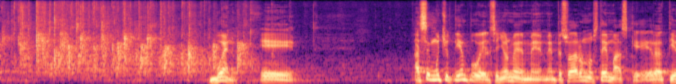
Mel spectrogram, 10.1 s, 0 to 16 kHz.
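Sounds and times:
crowd applauding: 0.0 - 4.2
speech: 3.2 - 4.5, 6.2 - 10.1.

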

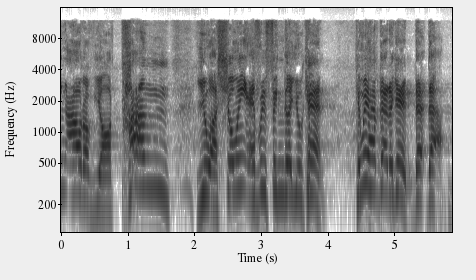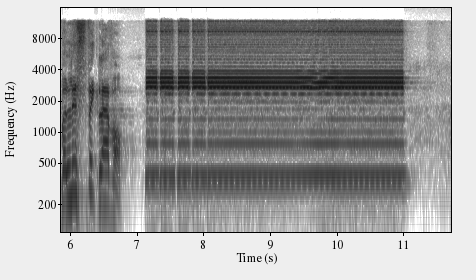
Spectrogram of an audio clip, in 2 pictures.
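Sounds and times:
speech: 0.1 - 6.9
laughter: 0.3 - 5.5, 10.8 - 11.7
car horn honking long and aggressively: 7.1 - 11.3.

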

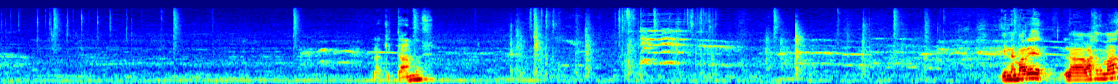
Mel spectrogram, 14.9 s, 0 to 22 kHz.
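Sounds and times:
rooster crowing over a noisy farmyard: 0.0 - 0.5, 4.0 - 7.0, 8.4 - 14.9
speech: 5.0 - 5.9, 13.4 - 14.9.

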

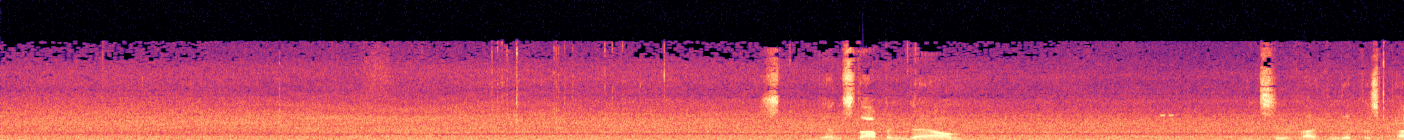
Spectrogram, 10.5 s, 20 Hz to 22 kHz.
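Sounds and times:
ocean surf washing onto the shore of the Oregon coast: 0.0 - 10.5
speech: 6.2 - 7.4, 9.5 - 10.5.

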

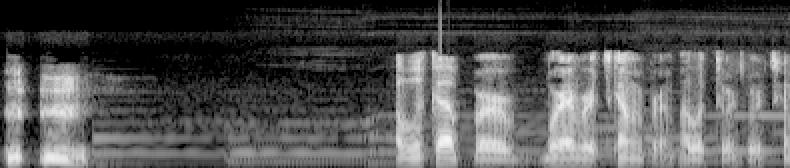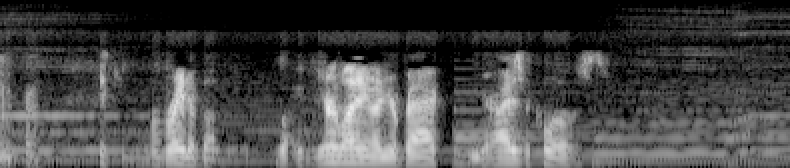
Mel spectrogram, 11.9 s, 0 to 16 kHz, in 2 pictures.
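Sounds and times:
person clearing throat: 0.0 - 0.7
speech: 3.0 - 10.5.

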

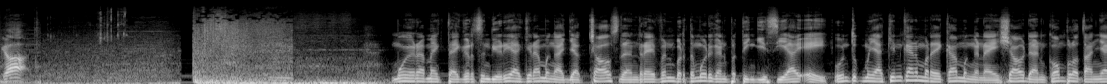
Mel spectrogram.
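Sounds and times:
speech: 0.0 - 0.4, 3.9 - 11.0
grenade explosion boom in a film scene: 1.8 - 4.0.

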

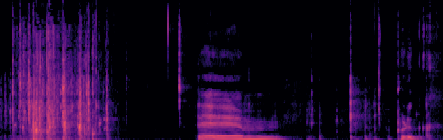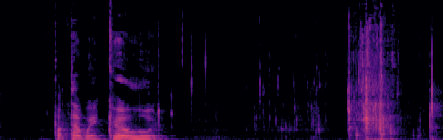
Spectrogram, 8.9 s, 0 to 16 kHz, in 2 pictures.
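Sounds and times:
water sloshing in large 1.5-litre plastic bottle: 0.0 - 1.3, 6.9 - 8.8
speech: 2.0 - 2.9, 4.0 - 4.4, 5.0 - 6.2.

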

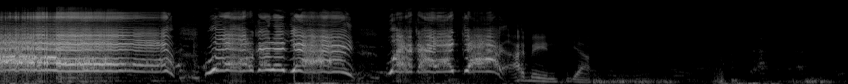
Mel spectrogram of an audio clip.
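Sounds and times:
voice imitating a woman screaming on a plane: 0.0 - 5.1
speech: 5.4 - 6.2.

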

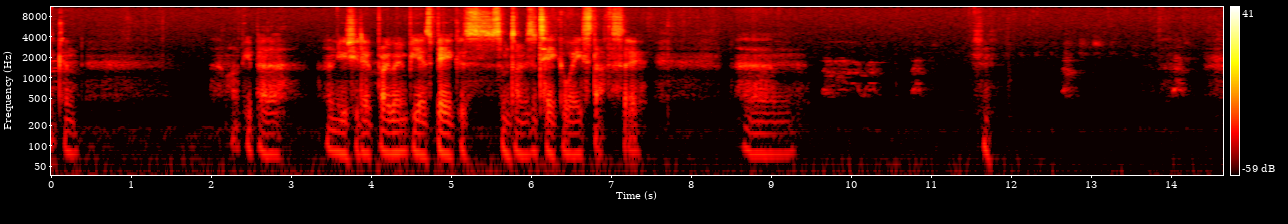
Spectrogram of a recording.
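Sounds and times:
speech: 0.2 - 0.4, 2.5 - 7.5, 8.6 - 9.2
dog barking: 9.6 - 11.1, 12.6 - 13.0, 13.9 - 14.3.

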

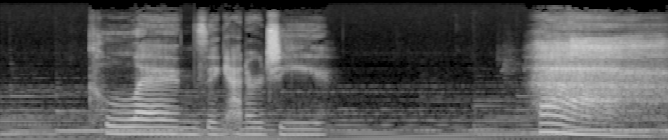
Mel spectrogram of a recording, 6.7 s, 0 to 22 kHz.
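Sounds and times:
speech: 1.0 - 3.4
loud voiced sighing exhale during a relaxation breathing exercise: 5.3 - 6.6.

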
